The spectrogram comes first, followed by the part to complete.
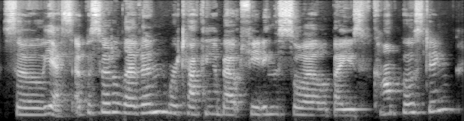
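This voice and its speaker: A woman scientist in her thirties presenting her work over a video call in a friendly, clear way. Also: a little high, brisk. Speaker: soil scientist guest.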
